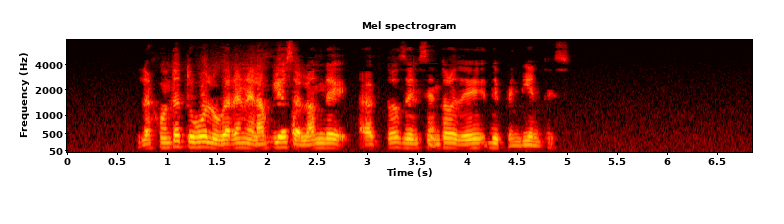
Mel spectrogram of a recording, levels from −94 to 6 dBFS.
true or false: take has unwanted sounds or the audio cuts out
false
